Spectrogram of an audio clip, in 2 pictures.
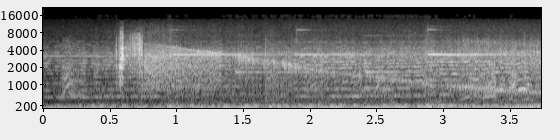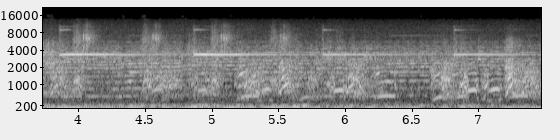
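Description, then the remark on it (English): Several dogs bark and yip in a loud, frantic, overlapping chorus that keeps going throughout, with a falling whistle-like sweep near the start. “Holy barking bow-wows! Dogs or no dogs, I have to check that tank out fast.”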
